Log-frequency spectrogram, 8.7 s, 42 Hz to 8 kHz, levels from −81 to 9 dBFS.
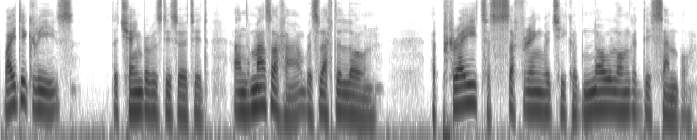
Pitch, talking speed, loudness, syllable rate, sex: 125 Hz, 145 wpm, -19 LUFS, 4.7 syllables/s, male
